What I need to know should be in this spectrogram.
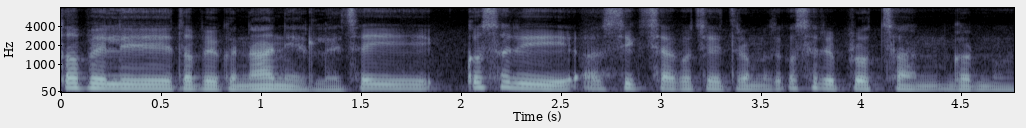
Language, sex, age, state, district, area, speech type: Nepali, female, 45-60, West Bengal, Darjeeling, rural, spontaneous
